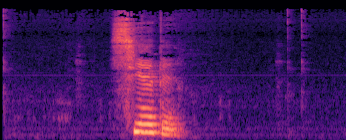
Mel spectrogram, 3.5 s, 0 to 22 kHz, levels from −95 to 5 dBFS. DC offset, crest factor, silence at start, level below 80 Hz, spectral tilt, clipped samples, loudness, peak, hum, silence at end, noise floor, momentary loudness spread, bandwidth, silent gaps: under 0.1%; 20 dB; 1.1 s; -64 dBFS; -3 dB/octave; under 0.1%; -15 LUFS; -2 dBFS; none; 1.65 s; -58 dBFS; 14 LU; 17 kHz; none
